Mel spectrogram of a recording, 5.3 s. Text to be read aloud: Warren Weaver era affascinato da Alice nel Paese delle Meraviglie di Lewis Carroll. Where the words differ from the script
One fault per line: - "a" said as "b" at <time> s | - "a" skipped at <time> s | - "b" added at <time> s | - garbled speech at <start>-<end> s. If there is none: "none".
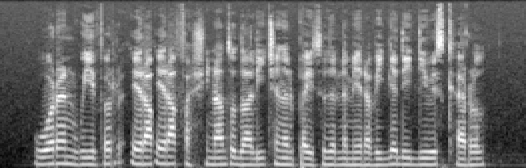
- "era" added at 1.5 s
